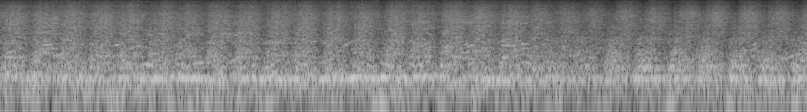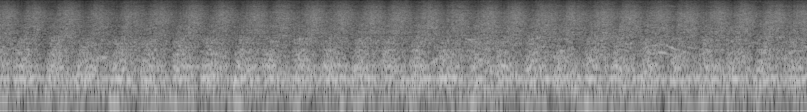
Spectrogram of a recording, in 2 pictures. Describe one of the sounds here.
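A steam locomotive chuffs rhythmically as it pulls the train.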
